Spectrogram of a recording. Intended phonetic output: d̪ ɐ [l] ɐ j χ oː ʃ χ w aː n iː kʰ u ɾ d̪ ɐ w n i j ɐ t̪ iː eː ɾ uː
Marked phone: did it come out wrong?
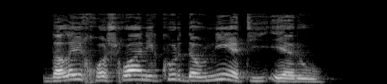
no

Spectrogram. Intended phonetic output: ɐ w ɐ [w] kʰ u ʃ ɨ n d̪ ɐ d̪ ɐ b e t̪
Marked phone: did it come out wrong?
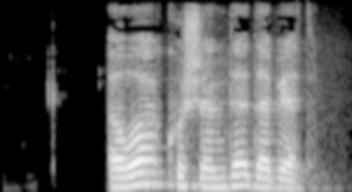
yes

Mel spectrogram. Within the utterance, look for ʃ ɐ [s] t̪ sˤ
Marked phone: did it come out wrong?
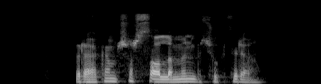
yes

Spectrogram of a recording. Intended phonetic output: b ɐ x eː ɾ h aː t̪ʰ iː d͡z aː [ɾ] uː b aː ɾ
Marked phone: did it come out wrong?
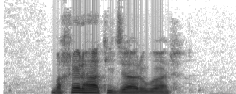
no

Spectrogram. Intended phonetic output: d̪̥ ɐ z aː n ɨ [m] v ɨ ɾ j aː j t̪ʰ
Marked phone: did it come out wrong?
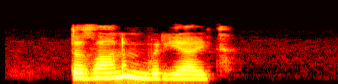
no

